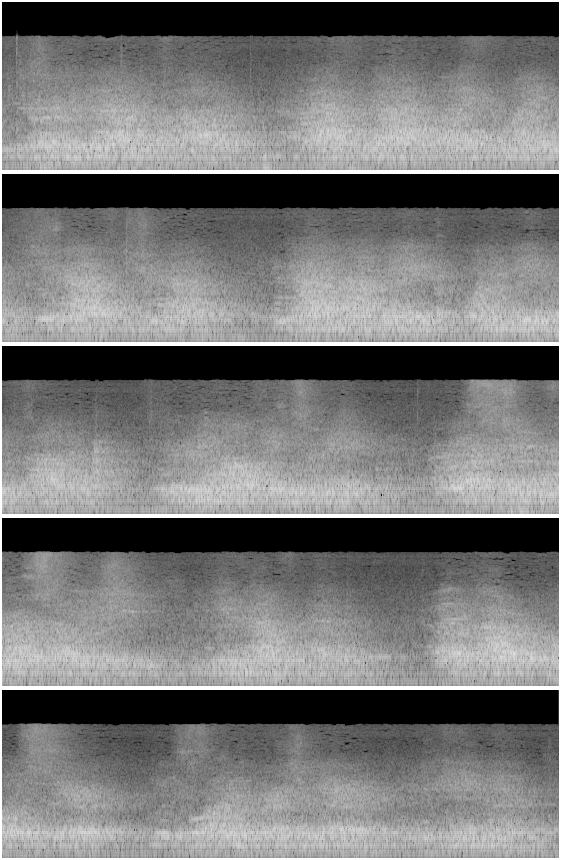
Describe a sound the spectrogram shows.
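A crowd of young people sings together in a large echoing hall.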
